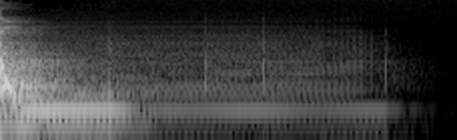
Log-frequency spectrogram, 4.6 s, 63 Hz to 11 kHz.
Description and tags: Sample07 (acid-B- 8)
Acid one-shot created by remixing the sounds of
tb, one-shot, 303, synth, acid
